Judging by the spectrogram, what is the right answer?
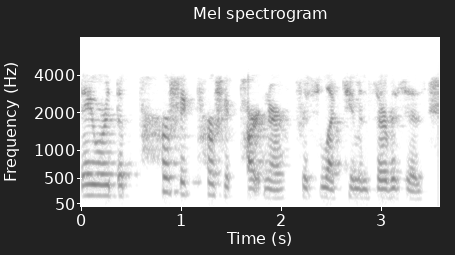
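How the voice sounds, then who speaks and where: A woman speaks at a moderate pace. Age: 60s. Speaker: nonprofit CEO. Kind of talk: interview. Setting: podcast. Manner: animated.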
